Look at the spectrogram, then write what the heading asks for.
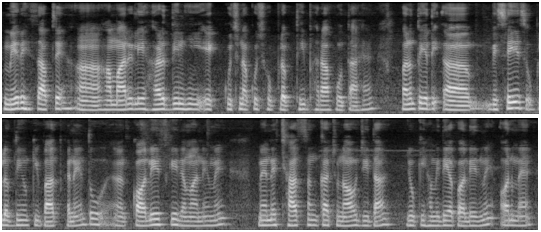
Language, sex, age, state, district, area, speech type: Hindi, male, 30-45, Madhya Pradesh, Bhopal, urban, spontaneous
